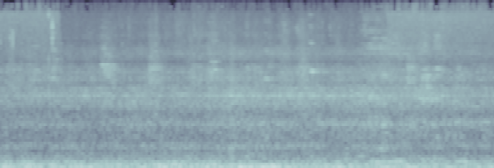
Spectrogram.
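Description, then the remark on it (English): Steady low rumble and rattle of a train carriage in motion, a continuous dense roar with faint clattering detail throughout, recorded from inside, no voices. “The places that I frequented at that time were mainly trains, the insides of trains.”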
